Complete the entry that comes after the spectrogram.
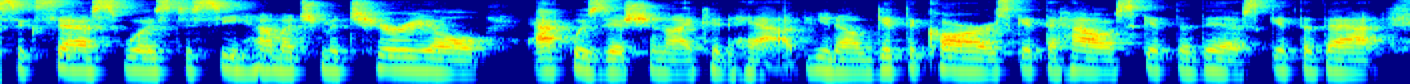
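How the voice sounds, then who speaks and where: A woman with an ordinary speaking voice talks at a moderate pace and a fairly low pitch. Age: 60s. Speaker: author and business strategist. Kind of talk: interview. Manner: conversational with many fillers.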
